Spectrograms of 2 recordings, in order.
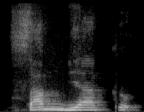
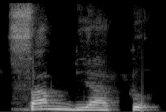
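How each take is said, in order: First: The second part starts with a b sound. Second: The second part starts with a b sound.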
